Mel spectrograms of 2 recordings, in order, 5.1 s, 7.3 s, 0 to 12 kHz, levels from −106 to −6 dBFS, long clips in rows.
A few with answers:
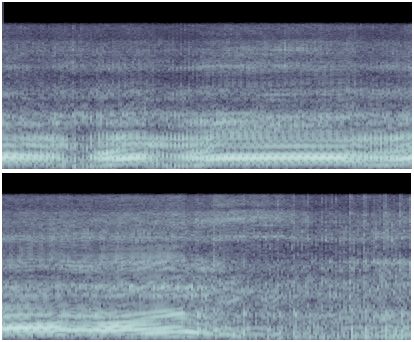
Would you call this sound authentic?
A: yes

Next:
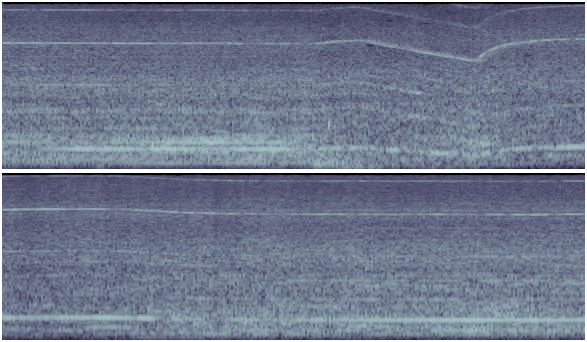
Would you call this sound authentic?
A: yes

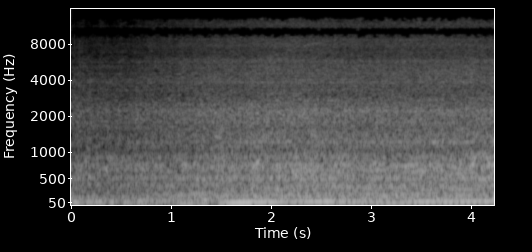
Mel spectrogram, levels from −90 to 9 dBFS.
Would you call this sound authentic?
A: no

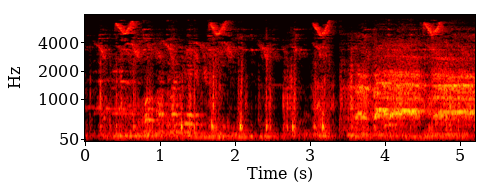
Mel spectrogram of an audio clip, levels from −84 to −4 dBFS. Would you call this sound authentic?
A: yes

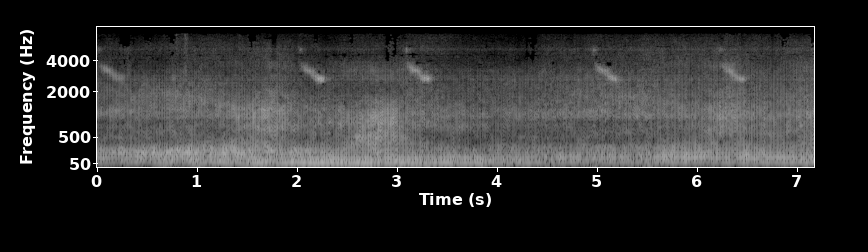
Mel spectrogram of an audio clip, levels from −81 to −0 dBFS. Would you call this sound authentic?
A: no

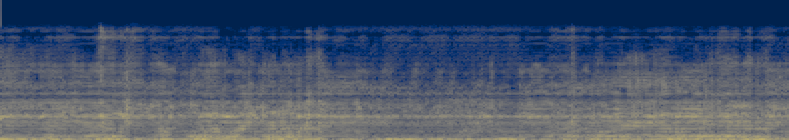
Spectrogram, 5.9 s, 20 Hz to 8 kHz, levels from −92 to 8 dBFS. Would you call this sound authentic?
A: no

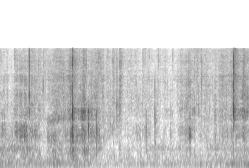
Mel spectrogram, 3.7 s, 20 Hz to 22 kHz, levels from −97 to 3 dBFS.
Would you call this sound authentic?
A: no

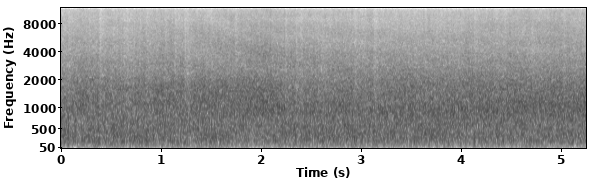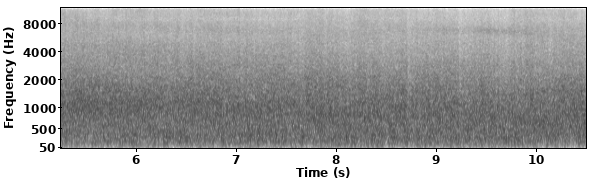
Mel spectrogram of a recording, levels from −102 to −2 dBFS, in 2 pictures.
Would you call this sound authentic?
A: no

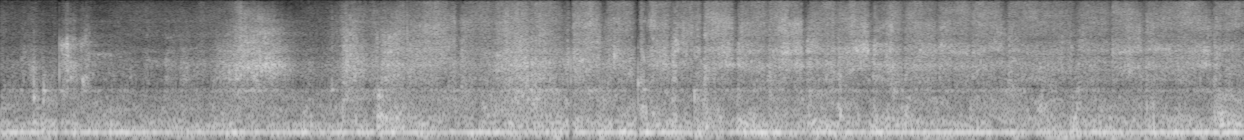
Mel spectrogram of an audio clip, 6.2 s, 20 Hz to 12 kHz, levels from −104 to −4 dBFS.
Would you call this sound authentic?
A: no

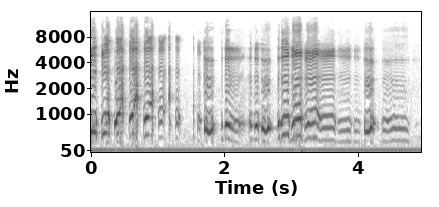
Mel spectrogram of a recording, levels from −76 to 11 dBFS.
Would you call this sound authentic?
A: yes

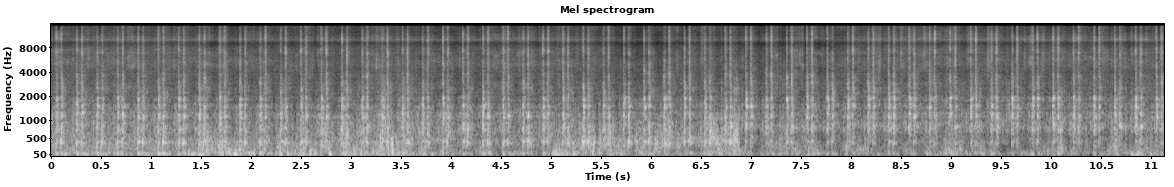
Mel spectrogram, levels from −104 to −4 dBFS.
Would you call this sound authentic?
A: no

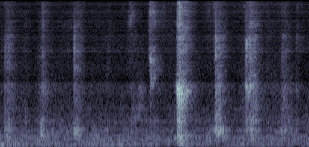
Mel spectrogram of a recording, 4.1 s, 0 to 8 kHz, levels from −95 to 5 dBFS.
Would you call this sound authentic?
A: no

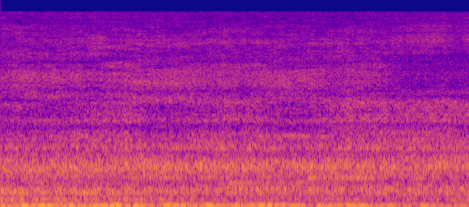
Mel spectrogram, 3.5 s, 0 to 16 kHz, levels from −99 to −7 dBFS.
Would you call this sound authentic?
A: no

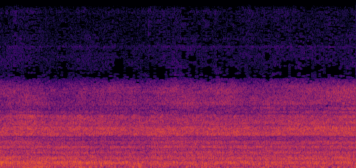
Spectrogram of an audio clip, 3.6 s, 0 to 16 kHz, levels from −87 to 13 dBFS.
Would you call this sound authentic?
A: yes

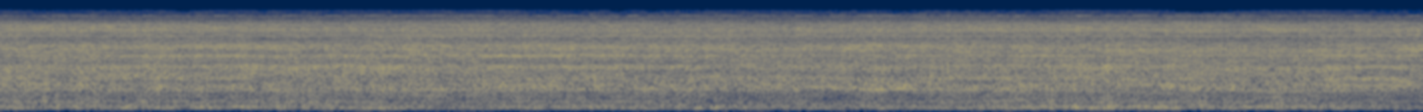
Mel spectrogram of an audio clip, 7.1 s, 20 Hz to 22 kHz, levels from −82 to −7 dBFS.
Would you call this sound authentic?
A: no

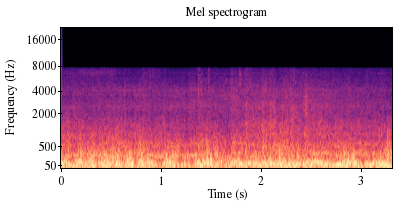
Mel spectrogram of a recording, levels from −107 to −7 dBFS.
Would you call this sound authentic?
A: yes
